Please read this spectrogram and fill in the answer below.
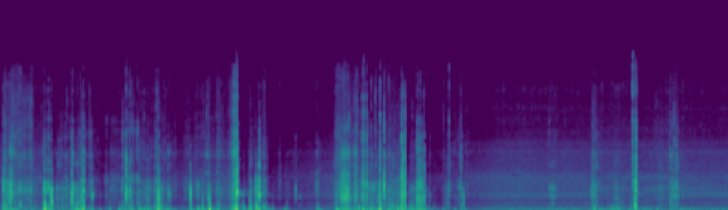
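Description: Handling noise from a hand-held camera being moved and brushed against surfaces: a run of irregular clicks, knocks and scrapes for about six seconds. After that comes a quieter steady hum with a couple of low thumps.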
